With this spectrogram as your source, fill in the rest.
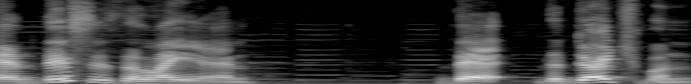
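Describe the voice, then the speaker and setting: A woman with a Southern US accent speaks very slowly at a medium pitch, her intonation lively. Music plays in the background. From Mississippi, US South. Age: 80s+. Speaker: master baker. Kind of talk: interview answer.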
